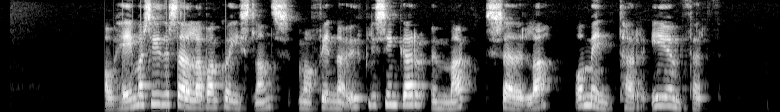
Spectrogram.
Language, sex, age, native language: Icelandic, female, 40-49, Icelandic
